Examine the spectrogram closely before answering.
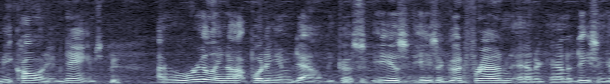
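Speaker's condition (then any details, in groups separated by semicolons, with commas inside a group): No condition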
